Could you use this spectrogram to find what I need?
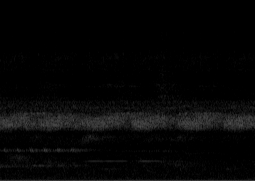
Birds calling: Thrush-like Wren (Campylorhynchus turdinus), White-throated Toucan (Ramphastos tucanus), Little Tinamou (Crypturellus soui)

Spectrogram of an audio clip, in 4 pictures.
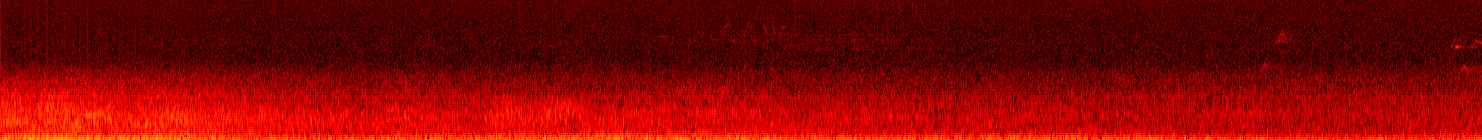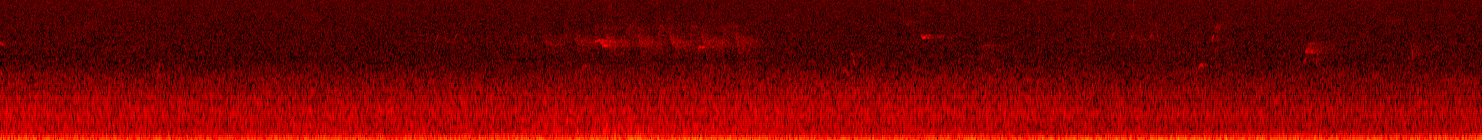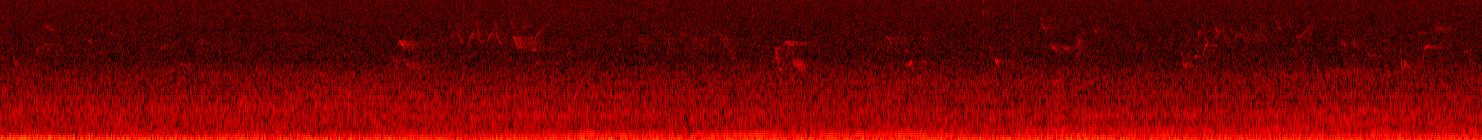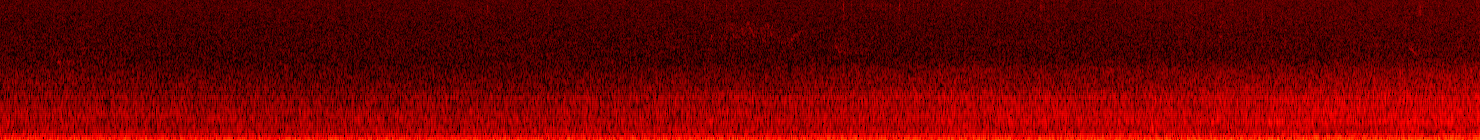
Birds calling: Yellow Warbler (Setophaga petechia), Ovenbird (Seiurus aurocapilla), Gray Catbird (Dumetella carolinensis)

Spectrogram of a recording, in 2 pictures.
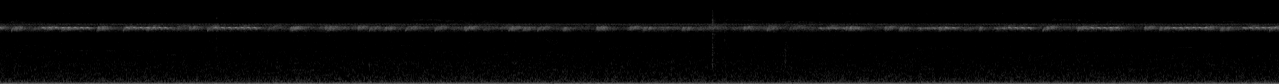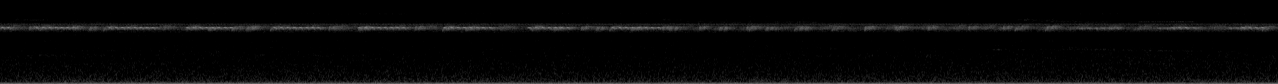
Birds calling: White-throated Toucan (Ramphastos tucanus), Black-faced Antthrush (Formicarius analis), unidentified bird

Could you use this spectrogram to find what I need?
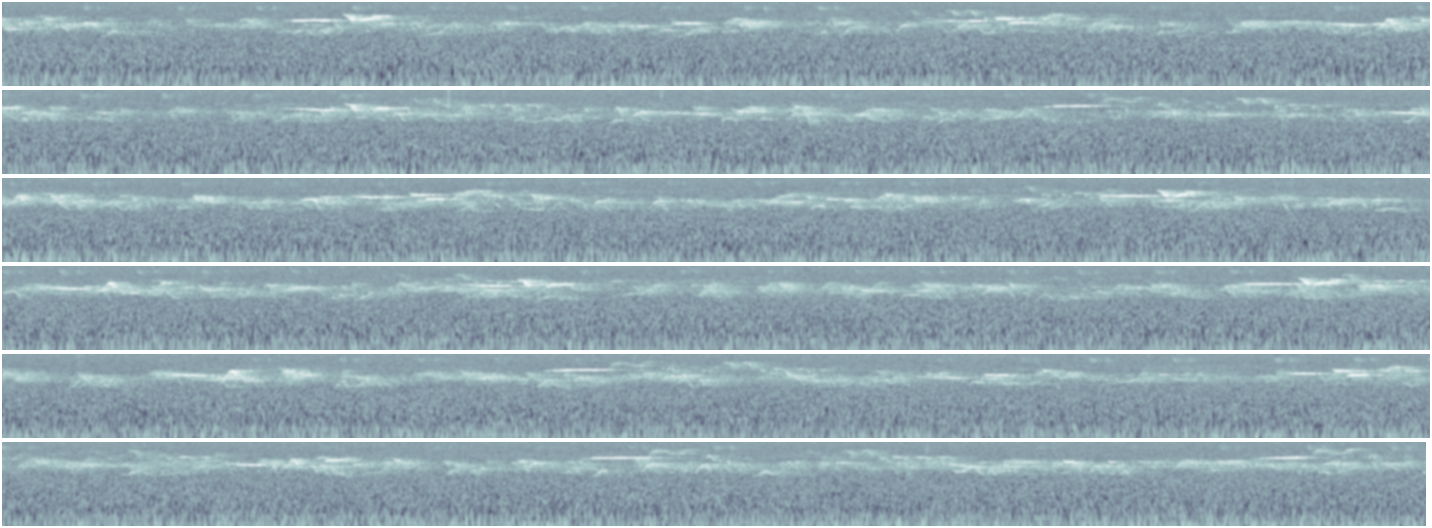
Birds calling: Hermit Thrush (Catharus guttatus), Hermit Warbler (Setophaga occidentalis), American Robin (Turdus migratorius)

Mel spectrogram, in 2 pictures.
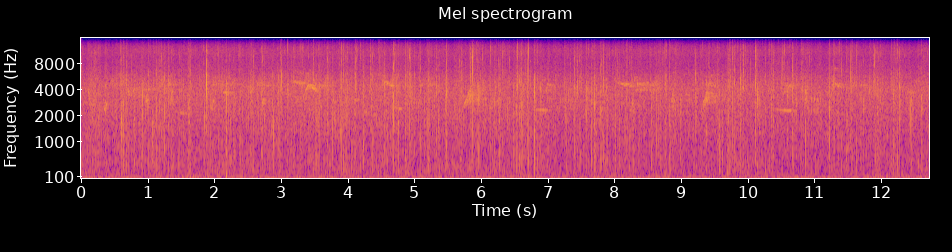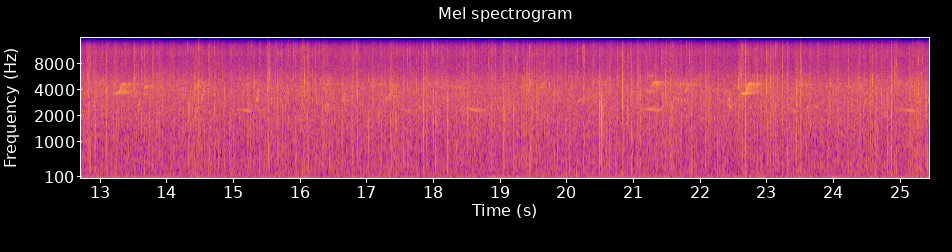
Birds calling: Hawaii Amakihi (Chlorodrepanis virens), Apapane (Himatione sanguinea), Iiwi (Drepanis coccinea)

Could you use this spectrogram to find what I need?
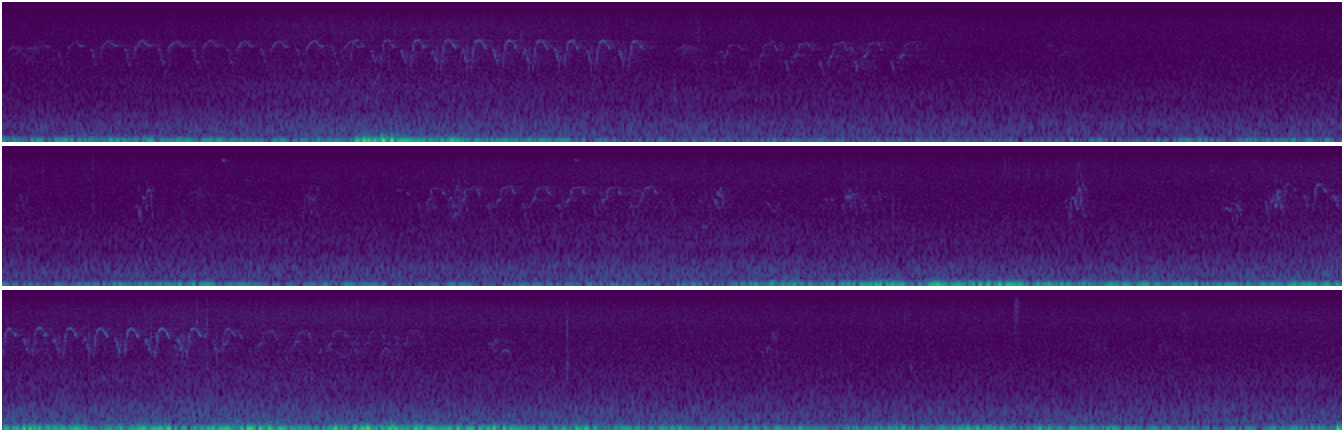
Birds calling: House Finch (Haemorhous mexicanus), Hawaii Amakihi (Chlorodrepanis virens)

